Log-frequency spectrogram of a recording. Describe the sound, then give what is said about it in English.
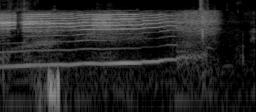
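A young boy lets out one drawn-out, strained roar in imitation of a lion, holding a high voiced tone that creeps slightly upward for over a second before breaking off and fading. “I'm pretty sure you heard his lion roar”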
